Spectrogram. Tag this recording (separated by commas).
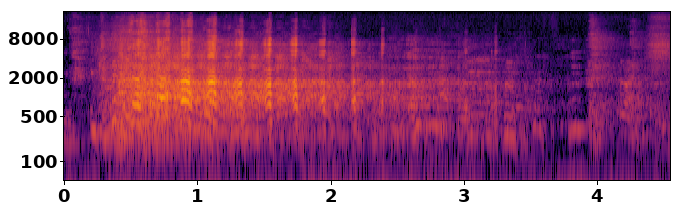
Human voice, Laughter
